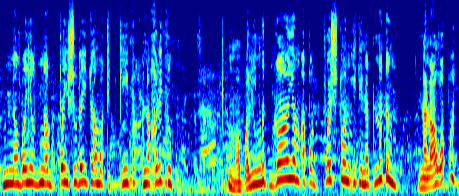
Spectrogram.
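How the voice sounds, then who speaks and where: A woman acts out a determined wife in a radio drama. Her voice is fairly high, and she talks in a practical, affectionate way. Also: animated, measured pace, a little mellow, a faint crowd. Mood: affectionate, pleased. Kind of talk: Ilocano radio drama acting.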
